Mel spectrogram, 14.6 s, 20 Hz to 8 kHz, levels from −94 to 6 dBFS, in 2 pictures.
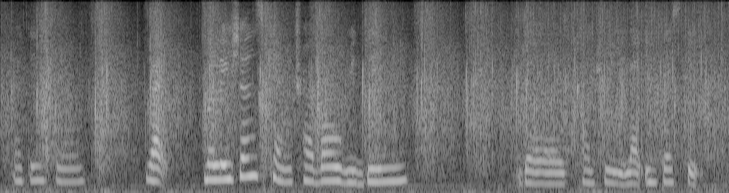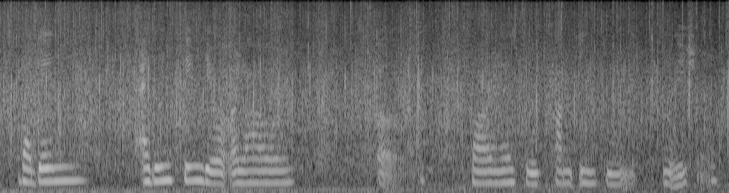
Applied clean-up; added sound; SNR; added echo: none; Applause; 4 dB; none.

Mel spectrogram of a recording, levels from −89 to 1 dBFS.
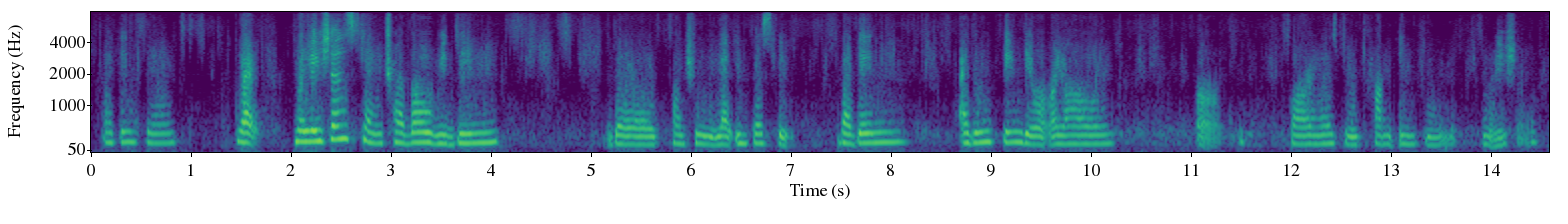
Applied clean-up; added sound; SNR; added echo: neural separator model SepFormer DNS4.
